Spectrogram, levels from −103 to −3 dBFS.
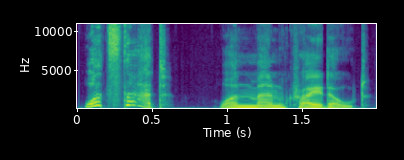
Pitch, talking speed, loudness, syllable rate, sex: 250 Hz, 180 wpm, -17 LUFS, 4.8 syllables/s, female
